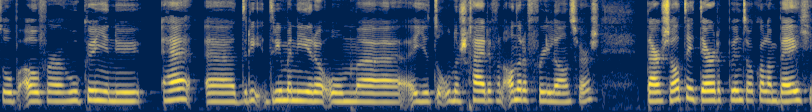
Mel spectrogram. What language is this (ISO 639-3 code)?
nld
